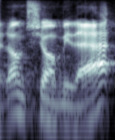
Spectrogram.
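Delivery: ordinary delivery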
